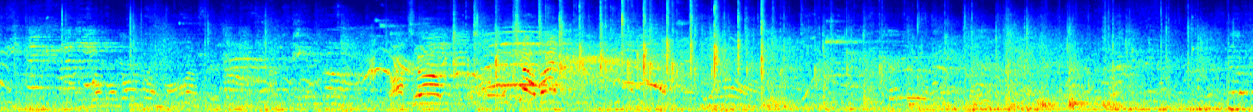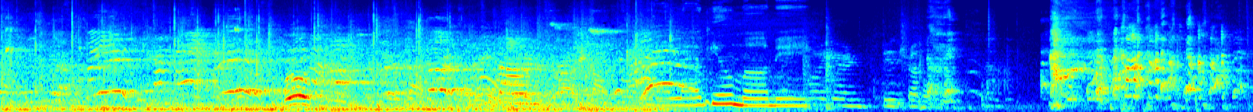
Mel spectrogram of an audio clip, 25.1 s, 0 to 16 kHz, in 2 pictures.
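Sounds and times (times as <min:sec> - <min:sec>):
voices echoing in hall: 0:00.0 - 0:22.0
basketball bouncing on hardwood: 0:09.1 - 0:17.0.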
